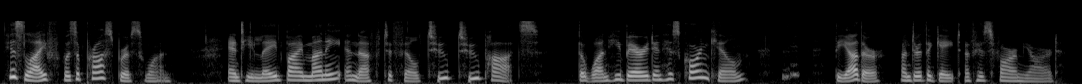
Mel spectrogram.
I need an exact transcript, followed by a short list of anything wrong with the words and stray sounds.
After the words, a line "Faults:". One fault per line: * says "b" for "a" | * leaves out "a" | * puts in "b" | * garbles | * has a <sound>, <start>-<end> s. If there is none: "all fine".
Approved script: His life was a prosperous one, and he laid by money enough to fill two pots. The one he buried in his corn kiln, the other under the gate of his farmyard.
His life was a prosperous one, and he laid by money enough to fill two two pots. The one he buried in his corn kiln, the other under the gate of his farmyard.
Faults:
* puts in "two"
* has a laugh, 7.8-8.0 s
